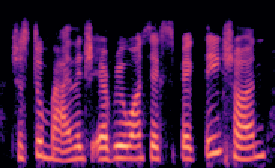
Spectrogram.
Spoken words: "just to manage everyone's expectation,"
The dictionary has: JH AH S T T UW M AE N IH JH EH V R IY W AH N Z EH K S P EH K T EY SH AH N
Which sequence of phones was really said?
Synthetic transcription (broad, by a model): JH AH S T T UW M AE N IH JH EH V R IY W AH N S EH K S P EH K T EY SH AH N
